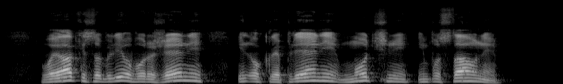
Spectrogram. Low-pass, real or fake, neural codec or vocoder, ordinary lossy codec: 19.8 kHz; fake; vocoder, 48 kHz, 128 mel bands, Vocos; none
